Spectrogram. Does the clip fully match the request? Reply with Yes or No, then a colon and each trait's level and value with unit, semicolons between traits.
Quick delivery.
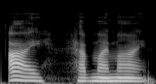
No: average, 155 wpm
